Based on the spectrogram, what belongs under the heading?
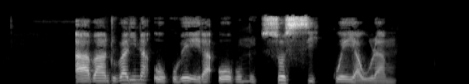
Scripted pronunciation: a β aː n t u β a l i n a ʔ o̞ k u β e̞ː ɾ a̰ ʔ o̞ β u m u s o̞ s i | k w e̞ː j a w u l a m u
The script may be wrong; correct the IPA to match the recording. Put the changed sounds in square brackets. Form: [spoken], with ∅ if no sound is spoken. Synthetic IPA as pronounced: a β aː n t u β a l i n a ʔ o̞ k u β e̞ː ɾ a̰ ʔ o̞ β u m u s o̞ s i | k w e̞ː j a w u l a m u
